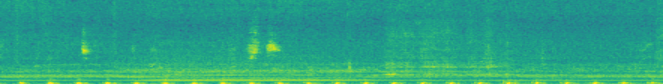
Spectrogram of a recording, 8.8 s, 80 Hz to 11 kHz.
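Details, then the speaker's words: Fetal heartbeat on CTG during labour induction after the waters broke, in a first-time mother: fast, regular whooshing beats at about 155 per minute, normal fetal heart rate, with room hum. "Um they hooked me up to the CTG um just for 30 minutes to check how baby was doing and everything was fine."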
